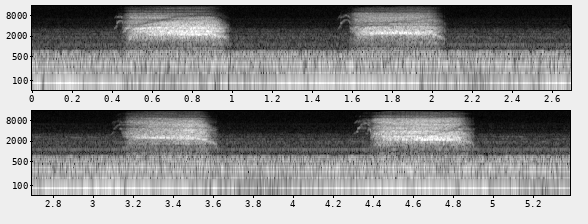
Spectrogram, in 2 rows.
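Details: Barn owl chicks short of food in the nest after the runt died; four loud noisy screech-hisses spaced roughly every 1.3 seconds, each about half a second long, with a low hum beneath.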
